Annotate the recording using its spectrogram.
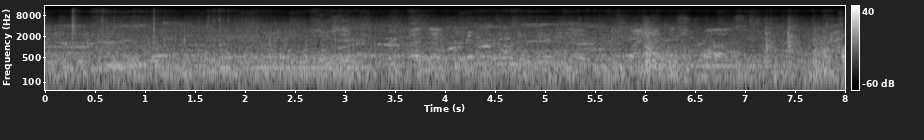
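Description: Outdoor café ambience: scattered chatter of other diners over a steady background noise from the street.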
